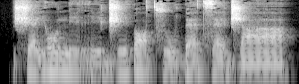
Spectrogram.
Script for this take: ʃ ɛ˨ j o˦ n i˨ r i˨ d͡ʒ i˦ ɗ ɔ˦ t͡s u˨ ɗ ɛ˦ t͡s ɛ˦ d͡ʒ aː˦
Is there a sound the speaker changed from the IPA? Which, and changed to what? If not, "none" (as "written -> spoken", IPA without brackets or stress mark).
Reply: none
